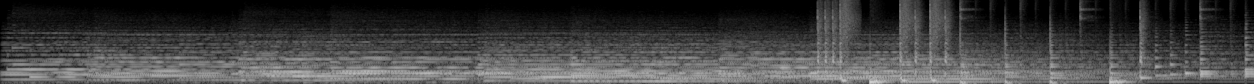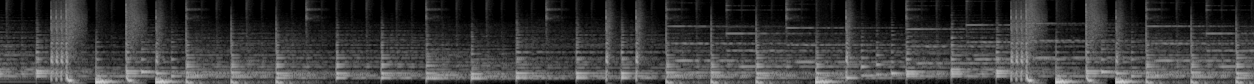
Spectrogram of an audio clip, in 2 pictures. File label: Bells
